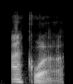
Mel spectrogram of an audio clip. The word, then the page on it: aqua: British English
